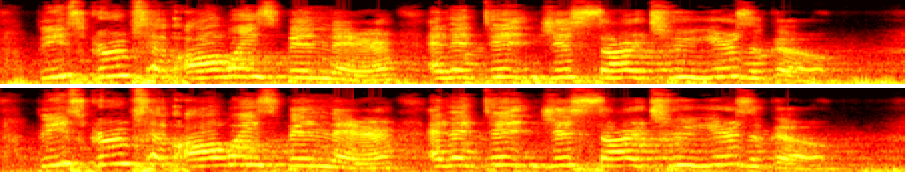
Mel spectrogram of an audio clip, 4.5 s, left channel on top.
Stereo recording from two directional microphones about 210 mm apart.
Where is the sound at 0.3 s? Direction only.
60° left (ahead or behind).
